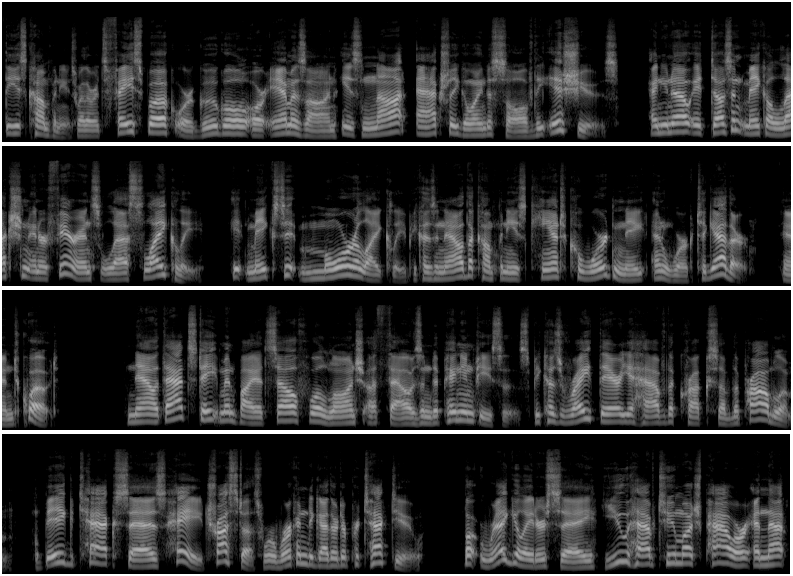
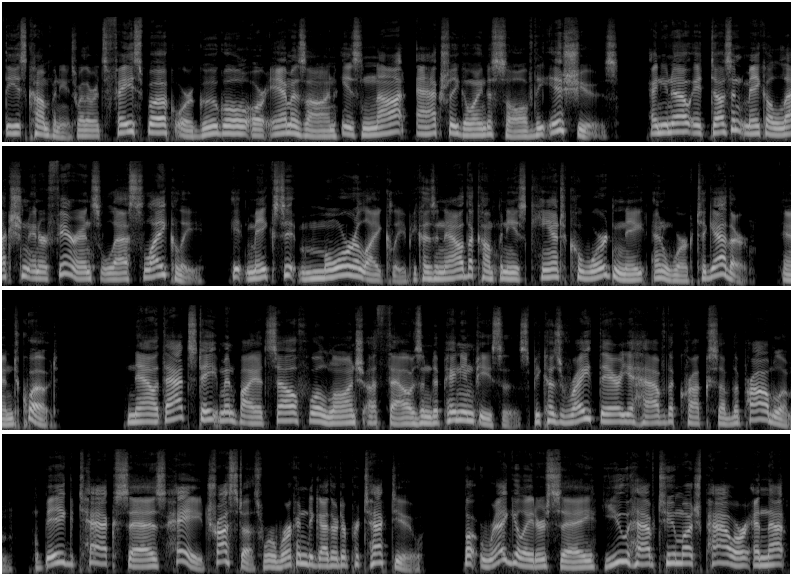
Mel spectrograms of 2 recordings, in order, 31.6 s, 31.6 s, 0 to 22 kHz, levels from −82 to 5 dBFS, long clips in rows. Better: second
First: thin; somewhat; fading below 500 Hz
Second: none

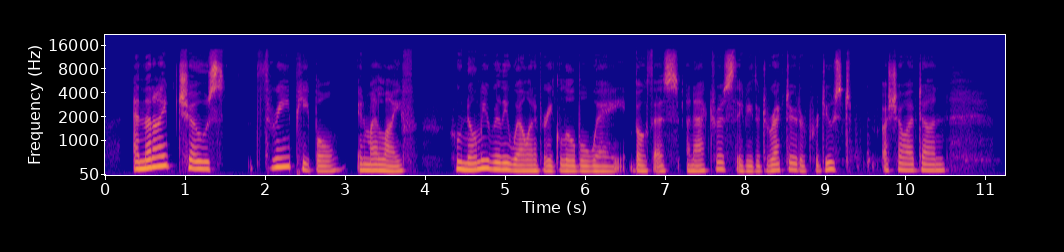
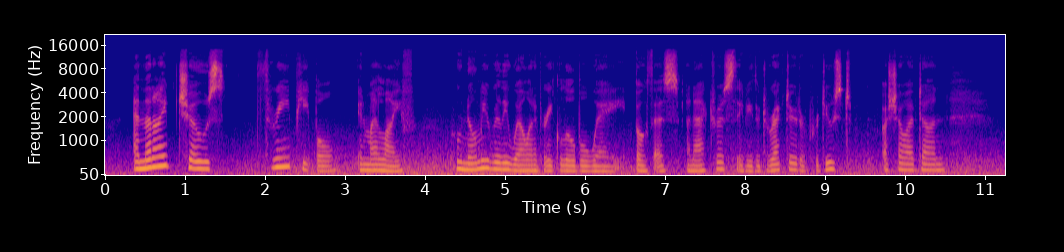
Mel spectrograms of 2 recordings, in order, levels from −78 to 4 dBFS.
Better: first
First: none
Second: wind noise on the microphone; occasional gusts; 15 dB below the speech

